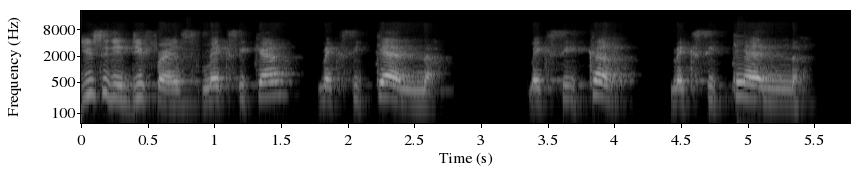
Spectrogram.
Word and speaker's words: mexicaine: Tona est mexicaine. Do you see the difference? Mexicain, Mexicaine, Mexicain, Mexicaine. Mexicain is for masculine, Mexicaine is for feminine.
